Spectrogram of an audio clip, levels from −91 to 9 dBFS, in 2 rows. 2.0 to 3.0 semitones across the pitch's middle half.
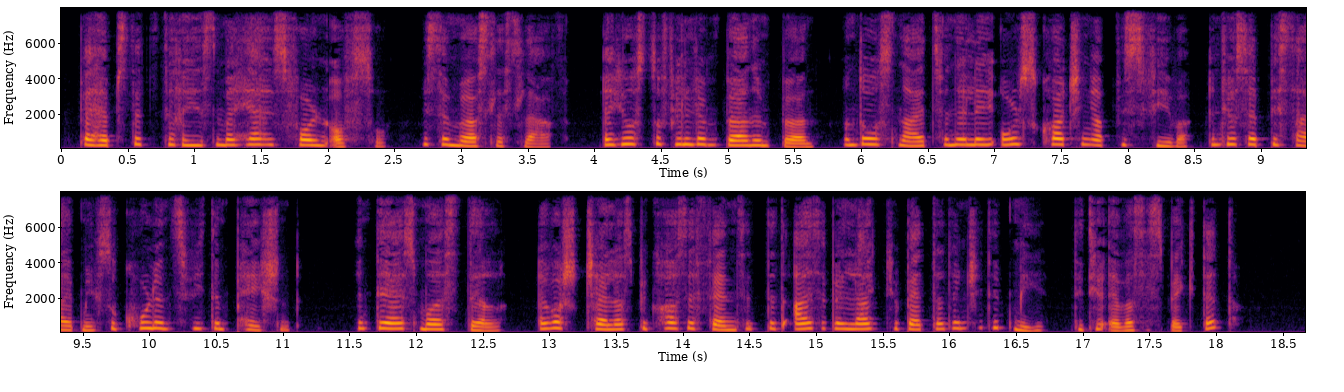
No: average, 3.5 semitones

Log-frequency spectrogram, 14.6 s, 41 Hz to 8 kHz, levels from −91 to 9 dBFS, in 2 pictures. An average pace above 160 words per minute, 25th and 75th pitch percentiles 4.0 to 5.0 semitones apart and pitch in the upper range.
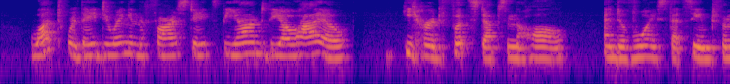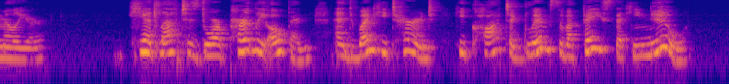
Yes: average, 180 wpm; average, 4.5 semitones; high, 245 Hz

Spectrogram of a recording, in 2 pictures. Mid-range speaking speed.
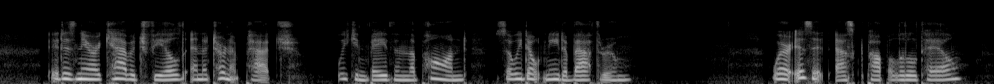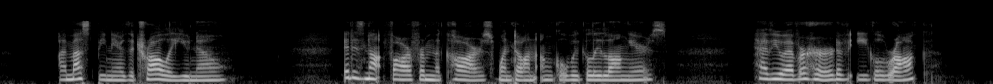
Yes: average, 165 wpm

